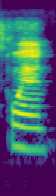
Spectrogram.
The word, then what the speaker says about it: Quinn: Quine. Yeah, it's Quinn. I thought it was Quine.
